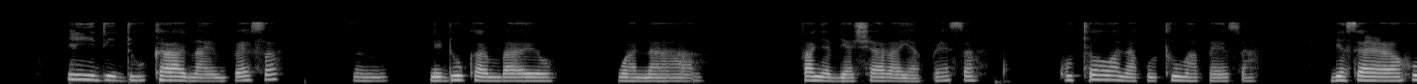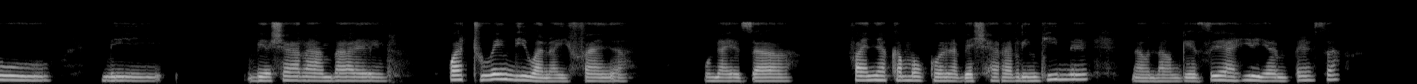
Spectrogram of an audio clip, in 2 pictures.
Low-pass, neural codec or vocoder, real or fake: 7.2 kHz; codec, 16 kHz in and 24 kHz out, 1.1 kbps, FireRedTTS-2 codec; fake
